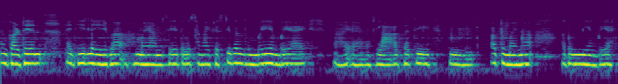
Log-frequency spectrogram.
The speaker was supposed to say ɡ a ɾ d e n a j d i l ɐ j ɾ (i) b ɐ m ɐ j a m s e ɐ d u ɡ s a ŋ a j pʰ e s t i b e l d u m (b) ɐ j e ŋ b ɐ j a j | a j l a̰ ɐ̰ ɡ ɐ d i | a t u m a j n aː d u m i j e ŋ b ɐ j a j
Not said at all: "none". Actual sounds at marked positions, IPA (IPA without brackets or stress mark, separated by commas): i, b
